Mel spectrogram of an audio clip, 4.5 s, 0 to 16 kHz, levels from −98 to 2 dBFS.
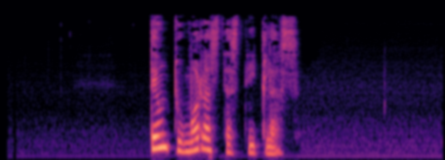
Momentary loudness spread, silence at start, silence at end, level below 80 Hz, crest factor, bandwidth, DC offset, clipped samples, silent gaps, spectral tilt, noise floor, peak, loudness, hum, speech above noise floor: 14 LU; 1.5 s; 1.5 s; -72 dBFS; 22 dB; 11.5 kHz; under 0.1%; under 0.1%; none; -5 dB/octave; -70 dBFS; -6 dBFS; -25 LUFS; none; 46 dB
